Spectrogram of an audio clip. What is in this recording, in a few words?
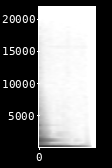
boomy kick sound c key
